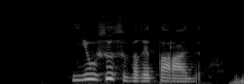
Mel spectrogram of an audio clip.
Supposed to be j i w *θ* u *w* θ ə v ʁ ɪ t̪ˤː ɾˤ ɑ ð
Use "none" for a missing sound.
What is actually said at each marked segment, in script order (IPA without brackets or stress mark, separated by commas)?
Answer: θ, none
